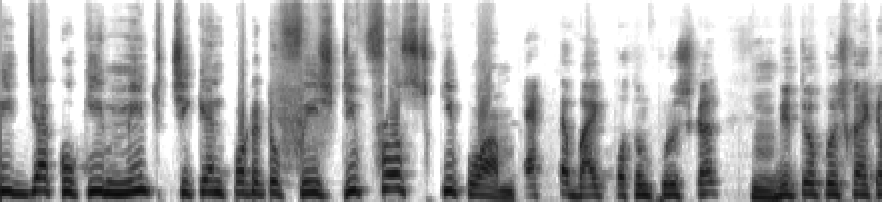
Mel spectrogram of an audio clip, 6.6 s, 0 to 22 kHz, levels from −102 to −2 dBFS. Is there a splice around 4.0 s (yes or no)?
yes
